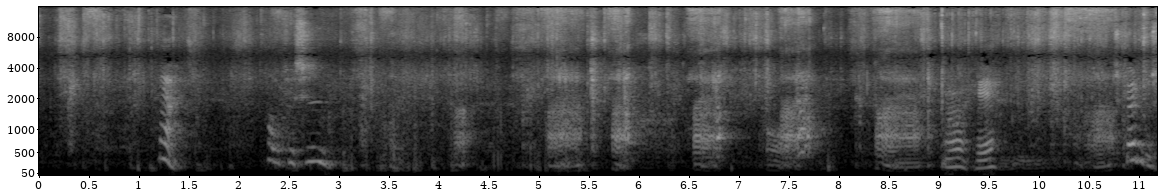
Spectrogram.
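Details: An excited Yorkshire Terrier gives high, eager whines and yips as meatballs are brought to her, with people talking nearby.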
